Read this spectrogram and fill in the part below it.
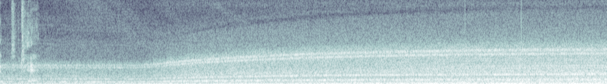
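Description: Jet engines roar and rise in pitch as a plane speeds down a runway.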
